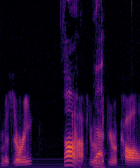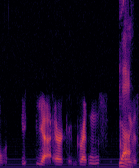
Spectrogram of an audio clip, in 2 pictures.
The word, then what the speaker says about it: Greitens: If you recall, Eric Greitens, I believe his name is pronounced, who is actually under 2 felony indictments currently.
